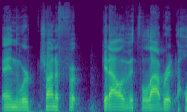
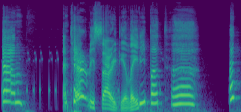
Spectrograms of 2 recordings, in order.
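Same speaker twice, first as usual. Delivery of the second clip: put-on high old judge voice. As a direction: welcome her like a doddering judge. Voicing the old judge again.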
